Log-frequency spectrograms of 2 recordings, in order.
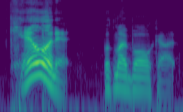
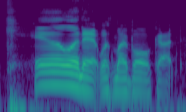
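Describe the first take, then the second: First: Louder, punchy brag; cocky and loud; proud boast. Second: Slowed, relishing every word; slow, smug repeat; slow savoring. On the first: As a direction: show off the bowl cut loudly. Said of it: "Like, killing it with my bowl cut". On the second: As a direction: draw it out with pride. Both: Real, not acted.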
